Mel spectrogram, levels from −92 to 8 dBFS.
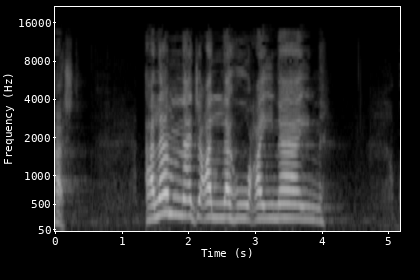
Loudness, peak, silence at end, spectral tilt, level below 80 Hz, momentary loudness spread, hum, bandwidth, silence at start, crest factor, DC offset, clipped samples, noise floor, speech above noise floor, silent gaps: -25 LUFS; -8 dBFS; 1.15 s; -3 dB/octave; -76 dBFS; 19 LU; none; 14.5 kHz; 0 s; 18 dB; under 0.1%; under 0.1%; -66 dBFS; 41 dB; none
